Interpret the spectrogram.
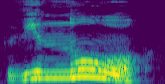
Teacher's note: вінок наголошений о але голосний і промовляється чітко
